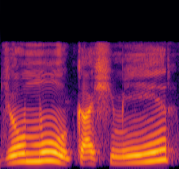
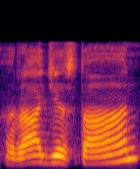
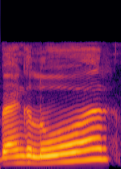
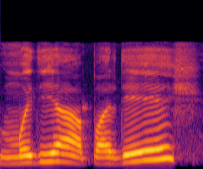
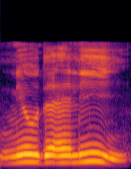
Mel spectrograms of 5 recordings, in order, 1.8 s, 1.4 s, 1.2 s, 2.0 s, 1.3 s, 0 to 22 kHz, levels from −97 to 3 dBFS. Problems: none marked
